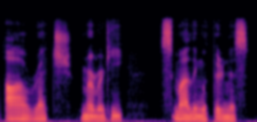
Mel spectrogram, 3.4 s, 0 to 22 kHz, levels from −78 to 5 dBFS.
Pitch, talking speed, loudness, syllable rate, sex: 110 Hz, 120 wpm, -23 LUFS, 4.5 syllables/s, male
